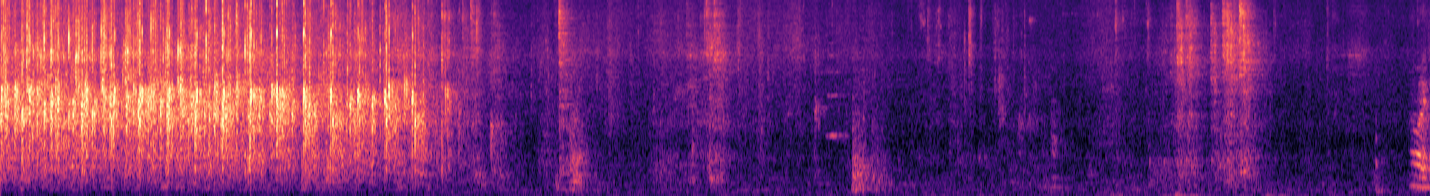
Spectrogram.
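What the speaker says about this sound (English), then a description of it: "would you please give me a warm round of applause for Dr." Audience applause welcoming Dr. Christopher Lehman to the podium at a conference, a loud, dense burst of clapping for about four seconds that quickly dies away into quiet room noise with scattered faint knocks and shuffles.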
